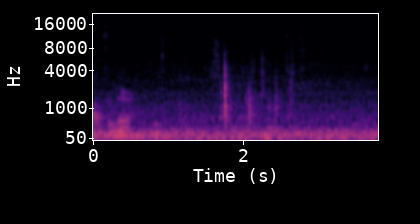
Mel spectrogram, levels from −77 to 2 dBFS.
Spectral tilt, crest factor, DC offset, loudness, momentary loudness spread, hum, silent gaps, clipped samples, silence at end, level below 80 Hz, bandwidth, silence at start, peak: -6 dB/octave; 24 dB; under 0.1%; -43 LUFS; 6 LU; none; none; under 0.1%; 0 s; -50 dBFS; 16 kHz; 0 s; -18 dBFS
